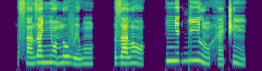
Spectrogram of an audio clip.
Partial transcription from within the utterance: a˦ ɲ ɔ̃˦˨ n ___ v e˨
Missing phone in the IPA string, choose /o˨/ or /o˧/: o˧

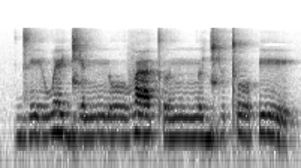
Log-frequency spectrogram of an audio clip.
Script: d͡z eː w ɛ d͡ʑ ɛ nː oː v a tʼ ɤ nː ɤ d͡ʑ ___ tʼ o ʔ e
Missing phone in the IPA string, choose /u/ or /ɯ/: ɯ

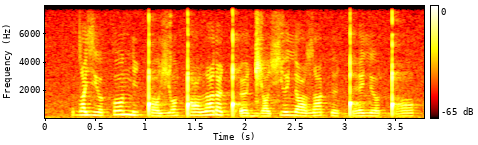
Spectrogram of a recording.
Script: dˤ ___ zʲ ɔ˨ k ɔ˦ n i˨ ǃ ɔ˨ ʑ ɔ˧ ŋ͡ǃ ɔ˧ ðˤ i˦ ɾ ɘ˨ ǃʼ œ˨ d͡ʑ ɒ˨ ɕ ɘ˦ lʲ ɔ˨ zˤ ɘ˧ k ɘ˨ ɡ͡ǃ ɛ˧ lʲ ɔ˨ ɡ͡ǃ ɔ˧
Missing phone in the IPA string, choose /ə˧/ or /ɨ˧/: ə˧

